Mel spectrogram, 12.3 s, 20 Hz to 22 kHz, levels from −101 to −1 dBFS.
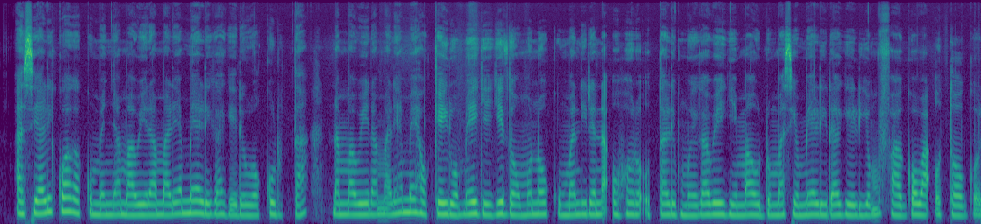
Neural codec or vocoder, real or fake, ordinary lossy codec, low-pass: none; real; none; none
